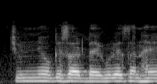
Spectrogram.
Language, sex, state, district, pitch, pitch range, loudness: Hindi, male, Uttar Pradesh, Shamli, 155 Hz, 150-155 Hz, -15 LUFS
